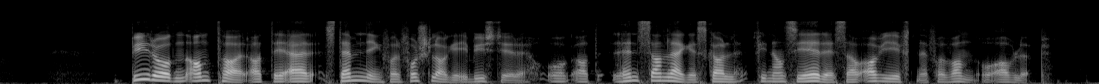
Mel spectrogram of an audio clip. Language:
Norwegian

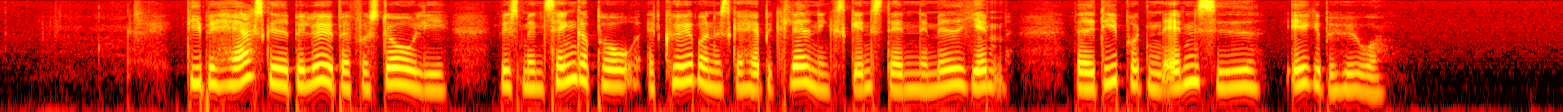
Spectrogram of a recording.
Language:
Danish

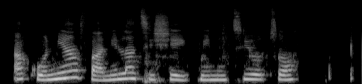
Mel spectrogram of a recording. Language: Yoruba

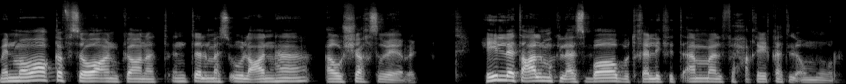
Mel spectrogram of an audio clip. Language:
Baharna Arabic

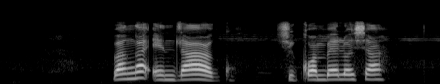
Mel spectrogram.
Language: Tsonga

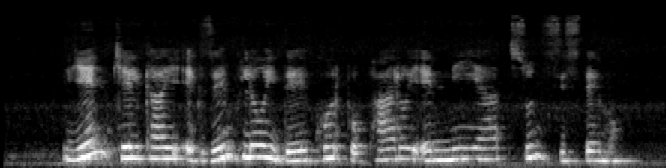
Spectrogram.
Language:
Esperanto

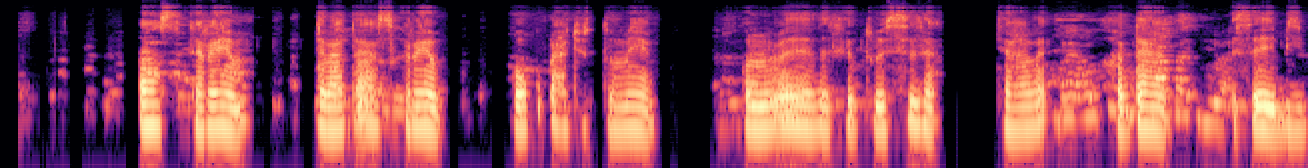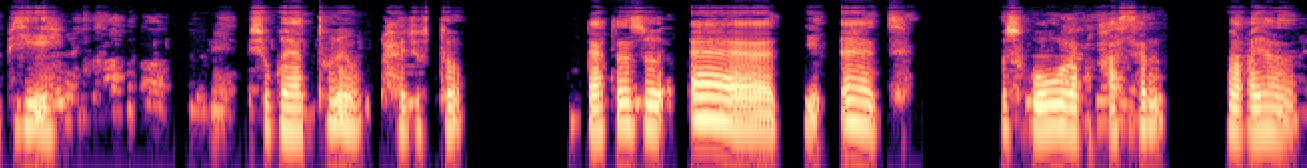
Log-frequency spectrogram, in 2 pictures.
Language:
Somali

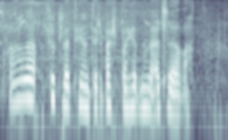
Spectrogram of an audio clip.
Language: Icelandic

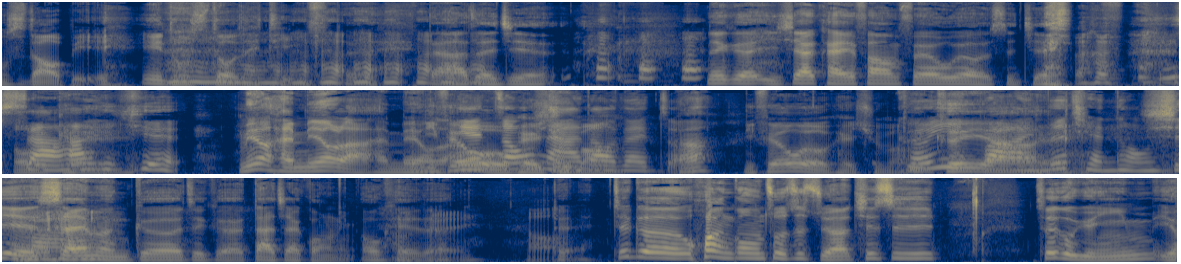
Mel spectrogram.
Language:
Chinese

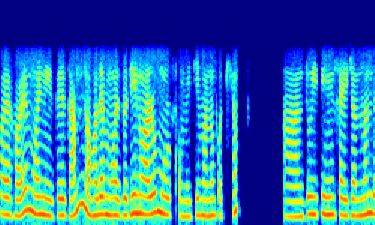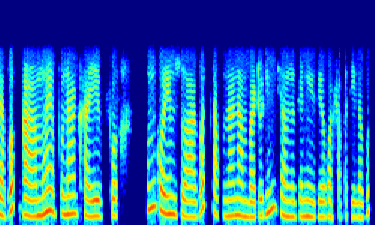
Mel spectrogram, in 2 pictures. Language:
Assamese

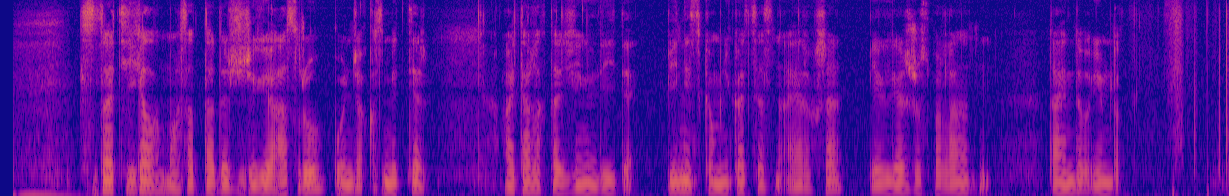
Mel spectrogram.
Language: Kazakh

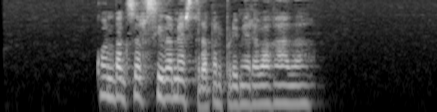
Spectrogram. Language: Catalan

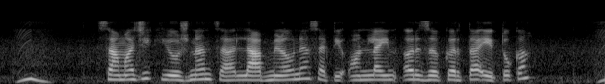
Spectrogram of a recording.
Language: Marathi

